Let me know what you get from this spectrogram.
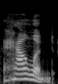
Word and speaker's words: Haaland: Haaland.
